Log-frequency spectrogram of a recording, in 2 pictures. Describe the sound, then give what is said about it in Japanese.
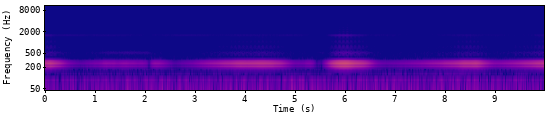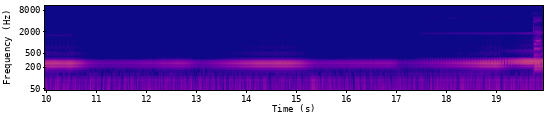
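A tuning fork sounds a steady, pure pitched hum, holding one low note for the whole stretch with gentle swells in loudness and a faint rumble beneath, no voices. “こうして音叉の音色に耳を傾けていると、だんだんと心の波形もまっすぐに静かに落ち着いていきませんか？”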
